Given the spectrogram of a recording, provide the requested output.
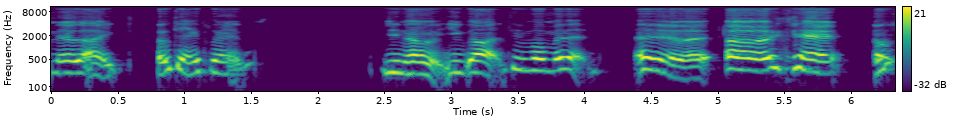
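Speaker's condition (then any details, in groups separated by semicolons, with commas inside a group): Cerebral palsy; lifelong, full-time wheelchair user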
